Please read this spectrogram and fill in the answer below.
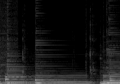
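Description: Background music: a plucked acoustic guitar playing a few notes that ring and fade.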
